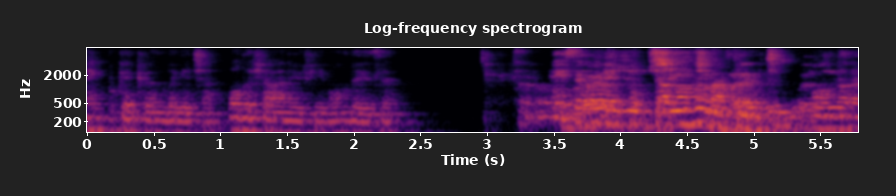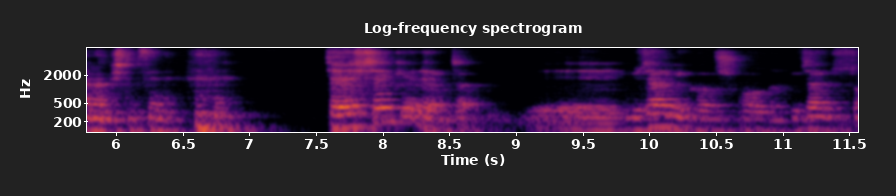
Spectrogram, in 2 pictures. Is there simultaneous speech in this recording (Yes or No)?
Yes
